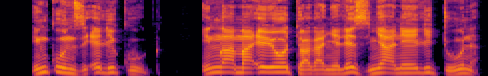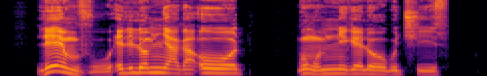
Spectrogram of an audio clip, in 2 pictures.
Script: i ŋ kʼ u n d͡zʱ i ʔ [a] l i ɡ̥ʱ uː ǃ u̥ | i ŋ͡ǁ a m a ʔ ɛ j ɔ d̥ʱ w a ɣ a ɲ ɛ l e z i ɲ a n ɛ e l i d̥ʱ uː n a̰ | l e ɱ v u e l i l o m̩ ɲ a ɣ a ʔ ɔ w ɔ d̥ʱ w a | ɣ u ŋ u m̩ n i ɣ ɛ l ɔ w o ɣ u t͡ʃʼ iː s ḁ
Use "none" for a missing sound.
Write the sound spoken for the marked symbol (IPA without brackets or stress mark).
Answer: e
